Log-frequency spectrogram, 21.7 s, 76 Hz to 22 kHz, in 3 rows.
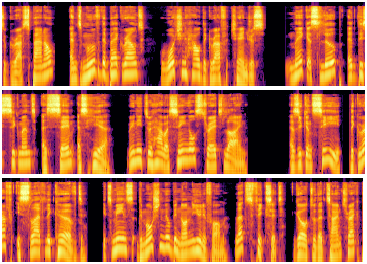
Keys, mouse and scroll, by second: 1.0 click, 4.6 shift+click, 6.2 shift+click, 16.4 shift+click, 18.1 shift+click, 21.1 click.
